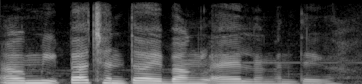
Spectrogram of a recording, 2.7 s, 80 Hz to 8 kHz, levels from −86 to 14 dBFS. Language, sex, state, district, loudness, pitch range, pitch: Wancho, female, Arunachal Pradesh, Longding, -15 LUFS, 175-215 Hz, 195 Hz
